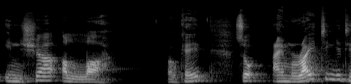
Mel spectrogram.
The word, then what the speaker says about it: InshaAllah: If you look at, the Malay language, they write in inshaAllah, the SYA. They pronounce the SY the way we pronounce SH.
